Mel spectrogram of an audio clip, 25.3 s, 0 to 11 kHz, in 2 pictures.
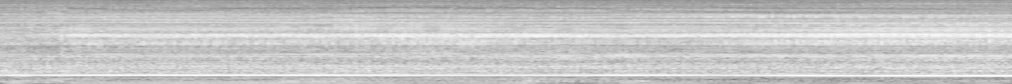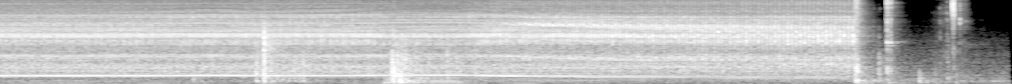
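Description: A Klauke EHP700L electrohydraulic pump runs under remote control while cutting, holding a steady mechanical whine with a faint hydraulic squeal rising midway; the drone cuts off abruptly near the end, leaving a few clicks.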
